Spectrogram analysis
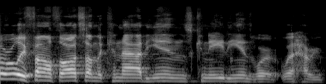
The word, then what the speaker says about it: Canadiens: How do you pronounce it? Canadiens.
